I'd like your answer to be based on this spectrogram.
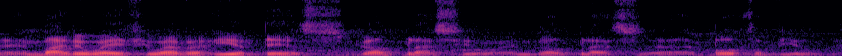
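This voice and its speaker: A man's fairly low voice in an Italian accent, with noticeable background noise. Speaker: magician. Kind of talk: interview. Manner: halting.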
